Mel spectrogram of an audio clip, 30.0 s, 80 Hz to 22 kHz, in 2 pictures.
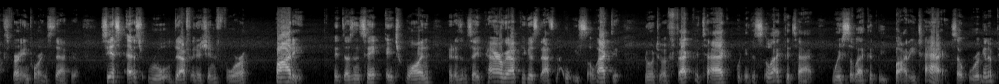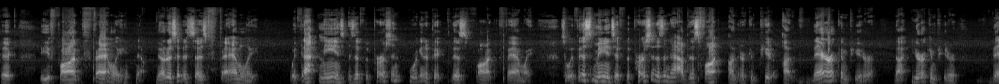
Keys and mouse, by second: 16.1 click, 22.2 click, 24.8 click, 25.1 double click.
